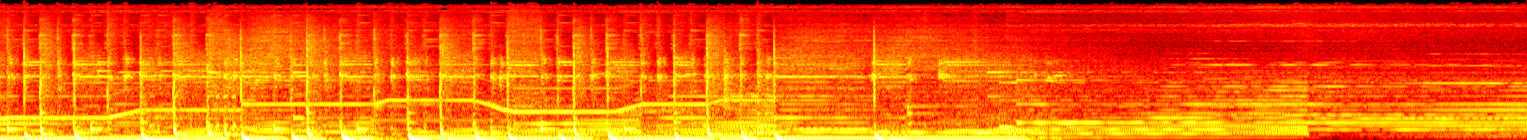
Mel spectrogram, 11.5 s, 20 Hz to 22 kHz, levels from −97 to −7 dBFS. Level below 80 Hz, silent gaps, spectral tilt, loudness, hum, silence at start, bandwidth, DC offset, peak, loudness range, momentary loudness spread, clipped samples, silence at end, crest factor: -20 dBFS; none; -5 dB/octave; -18 LUFS; none; 0 s; 19.5 kHz; under 0.1%; 0 dBFS; 10 LU; 13 LU; under 0.1%; 0 s; 16 dB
